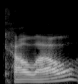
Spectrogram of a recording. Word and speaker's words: Kal-El: One of them, I think, one of his kids is called Kal-El.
